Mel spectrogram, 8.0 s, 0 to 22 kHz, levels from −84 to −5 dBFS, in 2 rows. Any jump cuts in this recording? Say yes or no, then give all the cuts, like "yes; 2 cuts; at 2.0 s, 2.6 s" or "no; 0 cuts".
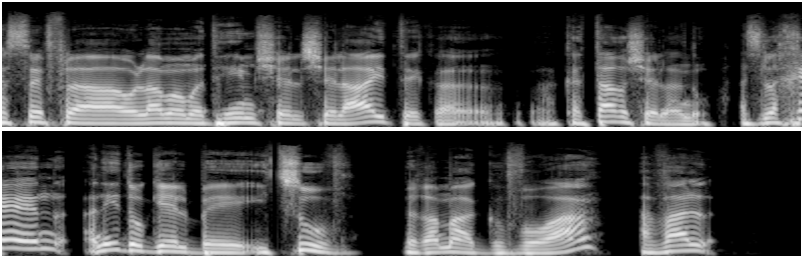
yes; 2 cuts; at 3.6 s, 4.4 s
